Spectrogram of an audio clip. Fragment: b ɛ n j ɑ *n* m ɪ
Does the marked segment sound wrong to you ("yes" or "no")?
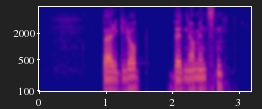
yes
